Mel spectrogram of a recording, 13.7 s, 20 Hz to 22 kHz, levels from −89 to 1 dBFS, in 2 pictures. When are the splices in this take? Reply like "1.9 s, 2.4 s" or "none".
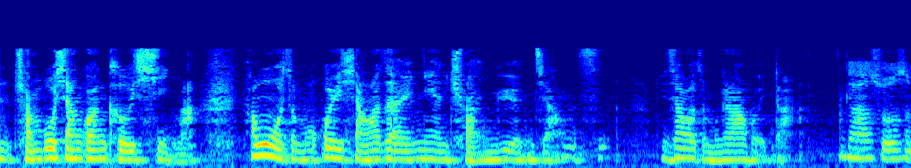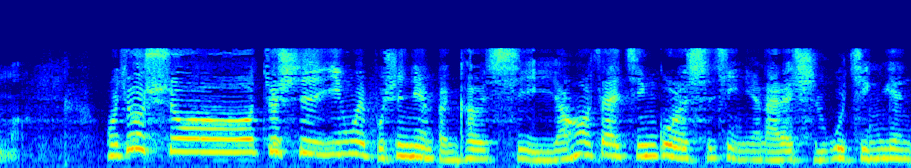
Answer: none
